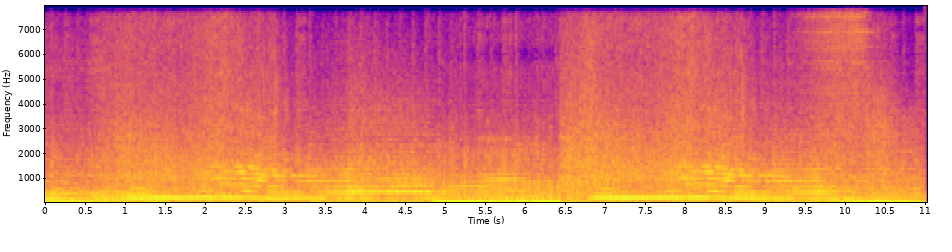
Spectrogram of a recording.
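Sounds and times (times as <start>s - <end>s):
car engine revving: 0.0s - 11.0s
deep loud rumble: 4.8s - 7.9s.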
